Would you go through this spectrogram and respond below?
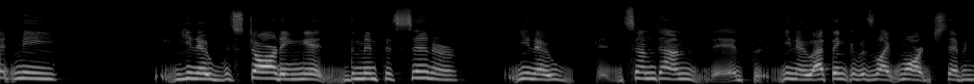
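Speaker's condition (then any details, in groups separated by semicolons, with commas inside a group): Cerebral palsy; from birth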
